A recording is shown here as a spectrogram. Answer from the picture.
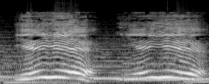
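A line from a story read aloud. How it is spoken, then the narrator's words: Calling out repeatedly. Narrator (Chinese): 喊了很久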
